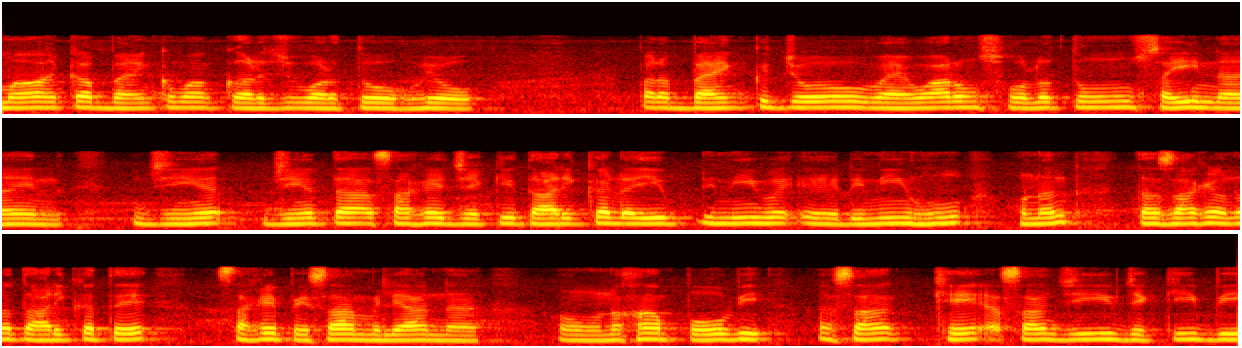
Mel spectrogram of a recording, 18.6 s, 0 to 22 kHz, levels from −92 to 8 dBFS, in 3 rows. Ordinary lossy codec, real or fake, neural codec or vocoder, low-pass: none; real; none; 7.2 kHz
